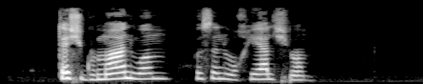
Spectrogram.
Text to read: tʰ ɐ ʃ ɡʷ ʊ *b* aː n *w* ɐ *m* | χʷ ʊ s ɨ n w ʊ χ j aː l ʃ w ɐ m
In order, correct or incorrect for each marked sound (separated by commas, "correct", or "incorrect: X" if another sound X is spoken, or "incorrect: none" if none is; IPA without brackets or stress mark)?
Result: incorrect: m, correct, correct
